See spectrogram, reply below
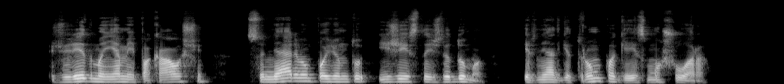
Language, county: Lithuanian, Klaipėda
